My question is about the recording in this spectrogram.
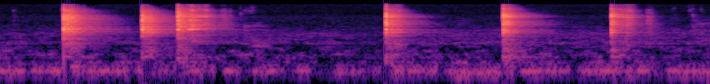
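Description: A metal spoon clinking against a ceramic dinner plate while scooping rice and curry. There are six short, sharp clinks at uneven intervals.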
